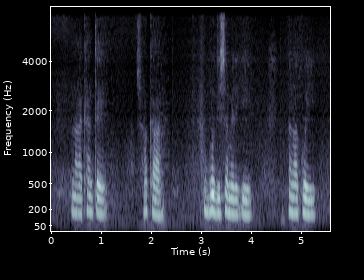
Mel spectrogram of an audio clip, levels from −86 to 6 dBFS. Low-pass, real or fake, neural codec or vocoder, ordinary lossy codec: 7.2 kHz; fake; codec, 16 kHz, 0.4 kbps, LongCat-Audio-Codec; none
